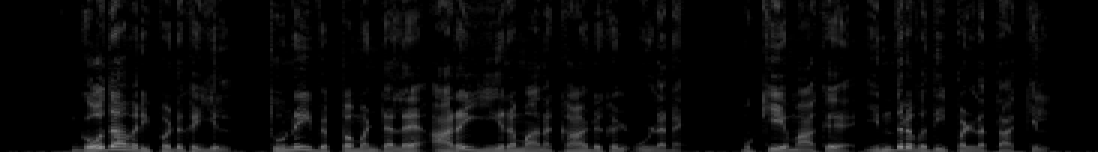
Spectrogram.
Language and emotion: Tamil, neutral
